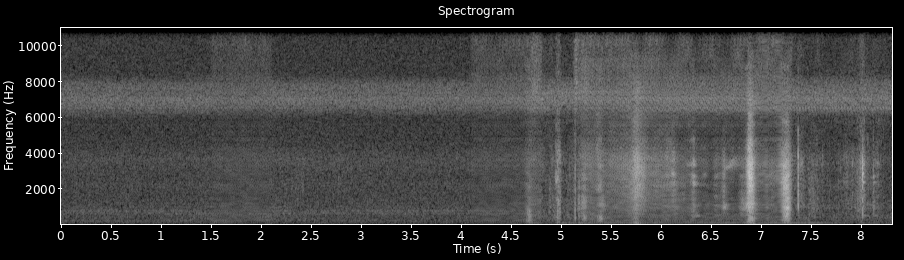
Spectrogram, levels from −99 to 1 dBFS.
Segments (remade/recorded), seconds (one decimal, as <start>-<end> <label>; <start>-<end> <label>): 0.0-1.5 recorded; 1.5-2.1 remade; 2.1-4.1 recorded; 4.1-4.8 remade; 4.8-5.2 recorded; 5.2-7.3 remade; 7.3-8.3 recorded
